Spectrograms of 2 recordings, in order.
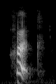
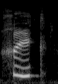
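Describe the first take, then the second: First: The vowel is a short i sound. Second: The vowel is a long ee sound. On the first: "some people in Appalachia pronounce this word as crick, with an is sound" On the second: "instead of the long E sound, as in creek"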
